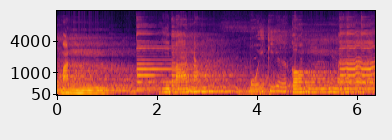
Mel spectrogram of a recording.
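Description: Chầu văn ritual music: an instrumental passage led by plucked strings, with long notes that waver and bend in pitch.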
